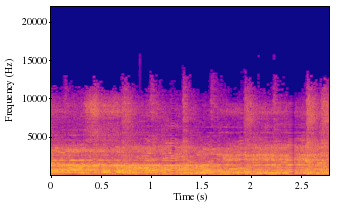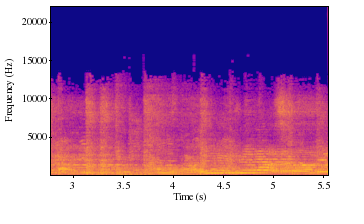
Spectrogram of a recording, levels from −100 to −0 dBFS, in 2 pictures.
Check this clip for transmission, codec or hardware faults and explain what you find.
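Four short stalls from late packets occur, at 1.21–1.26 s, 1.64–1.68 s, 1.90–1.95 s and 2.39–2.46 s. Each time a packet missed its playout slot, the jitter buffer drained and the receiver held the last sound for about 30, 20, 30 and 50 ms respectively, then resumed at the same point once the packet came in. No audio is lost. Instead a sound lingers slightly too long, with a faint buzz or dip, and playout shifts later by the filled amount.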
